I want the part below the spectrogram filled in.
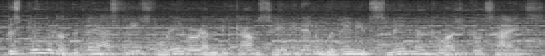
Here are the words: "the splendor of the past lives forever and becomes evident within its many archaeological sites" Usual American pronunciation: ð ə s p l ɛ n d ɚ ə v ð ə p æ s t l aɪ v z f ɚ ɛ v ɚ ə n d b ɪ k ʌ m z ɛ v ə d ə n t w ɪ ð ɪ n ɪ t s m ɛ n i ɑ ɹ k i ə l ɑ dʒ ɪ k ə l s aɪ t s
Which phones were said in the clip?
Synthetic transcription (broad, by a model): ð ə s p l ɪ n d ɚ ə v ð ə p æ s t l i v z f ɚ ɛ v ɚ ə n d b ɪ k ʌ m s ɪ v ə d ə n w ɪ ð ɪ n ɪ t s m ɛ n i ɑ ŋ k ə l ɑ dʒ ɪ k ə l s aɪ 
